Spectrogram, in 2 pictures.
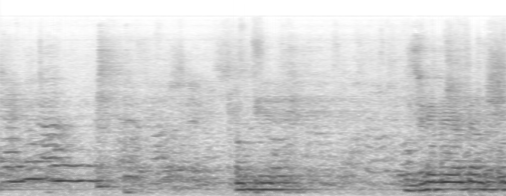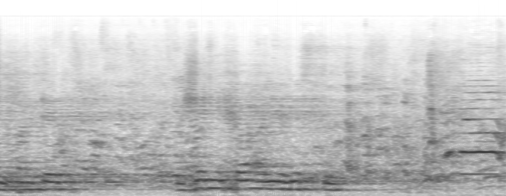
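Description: A crowd of men and women chatter at a lively gathering in a large room.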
